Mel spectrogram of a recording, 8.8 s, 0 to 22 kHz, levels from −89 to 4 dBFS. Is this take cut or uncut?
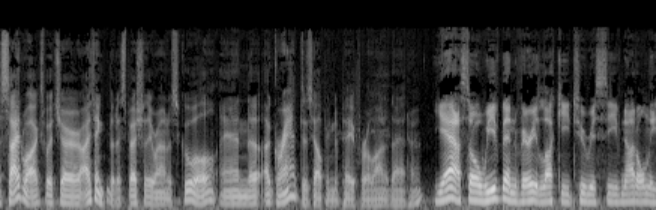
cut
